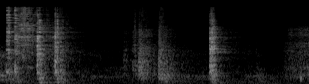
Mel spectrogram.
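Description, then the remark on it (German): Metal cutlery clinks and clatters against dishes in several short bursts, moderately loud, with quieter rattling between the sharper knocks. “Hier ist Besteck.”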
